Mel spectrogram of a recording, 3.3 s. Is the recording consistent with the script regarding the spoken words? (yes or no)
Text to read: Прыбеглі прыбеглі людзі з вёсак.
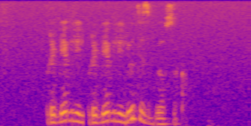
yes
